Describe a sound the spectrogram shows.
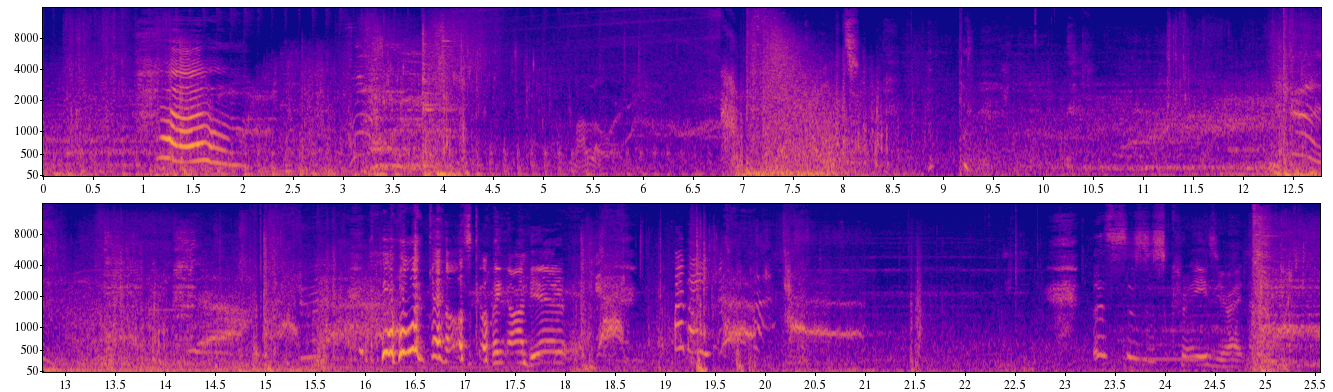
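A blade strikes flesh with heavy, wet thuds.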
